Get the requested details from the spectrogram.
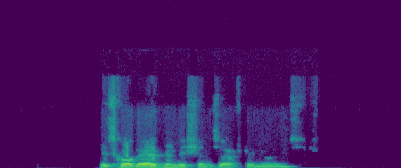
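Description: An elderly man reads aloud calmly, close to a microphone over an online call.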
